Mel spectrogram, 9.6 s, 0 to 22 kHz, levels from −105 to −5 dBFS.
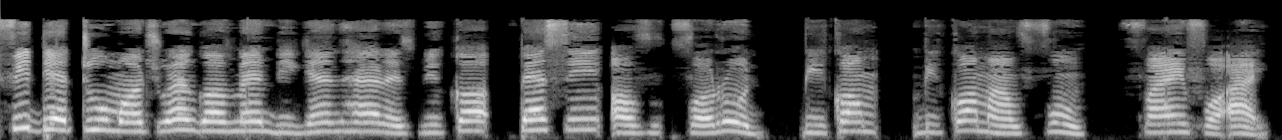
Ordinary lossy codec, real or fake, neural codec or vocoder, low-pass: AAC, 32 kbps; real; none; 19.8 kHz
